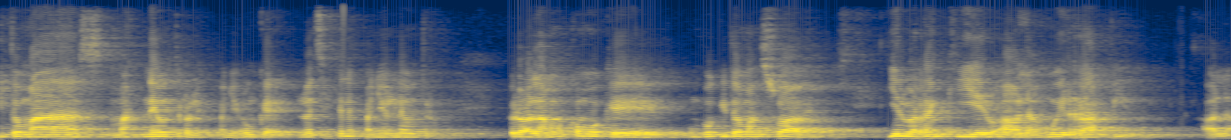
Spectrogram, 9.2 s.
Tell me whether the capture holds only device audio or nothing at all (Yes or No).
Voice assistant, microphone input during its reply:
Yes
